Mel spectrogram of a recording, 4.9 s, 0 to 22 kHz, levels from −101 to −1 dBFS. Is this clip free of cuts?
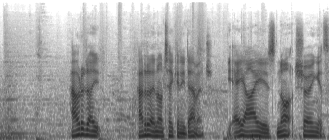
no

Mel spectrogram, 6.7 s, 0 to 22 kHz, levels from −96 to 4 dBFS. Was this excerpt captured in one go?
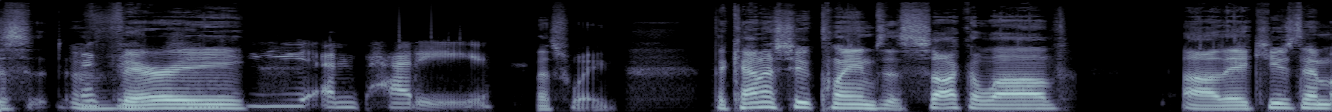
no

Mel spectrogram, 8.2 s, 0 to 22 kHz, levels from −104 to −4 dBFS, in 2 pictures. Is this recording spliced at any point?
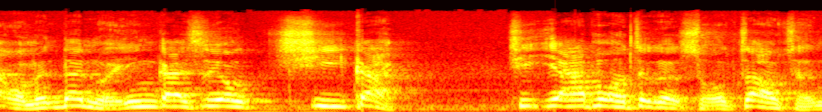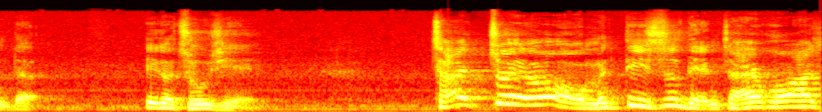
no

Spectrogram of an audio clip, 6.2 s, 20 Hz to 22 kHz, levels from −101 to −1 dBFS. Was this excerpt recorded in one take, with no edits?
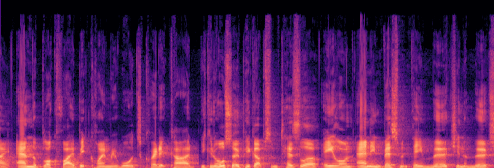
no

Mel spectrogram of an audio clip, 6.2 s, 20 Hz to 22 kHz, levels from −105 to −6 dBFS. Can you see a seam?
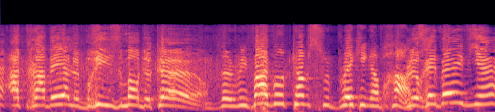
no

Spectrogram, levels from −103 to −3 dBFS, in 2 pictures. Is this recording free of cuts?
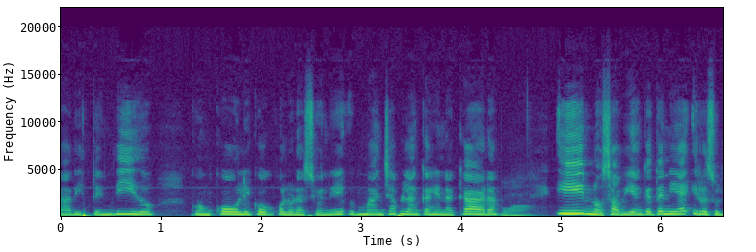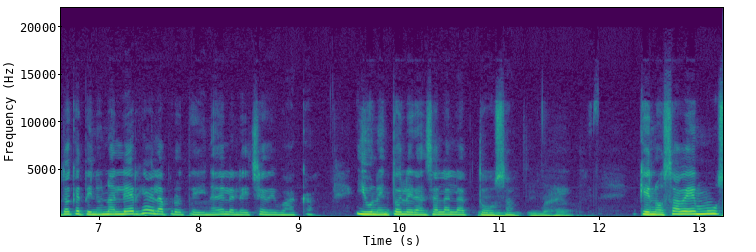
no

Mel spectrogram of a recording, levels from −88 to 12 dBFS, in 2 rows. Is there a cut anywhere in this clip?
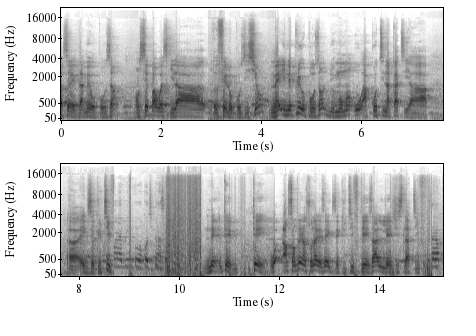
yes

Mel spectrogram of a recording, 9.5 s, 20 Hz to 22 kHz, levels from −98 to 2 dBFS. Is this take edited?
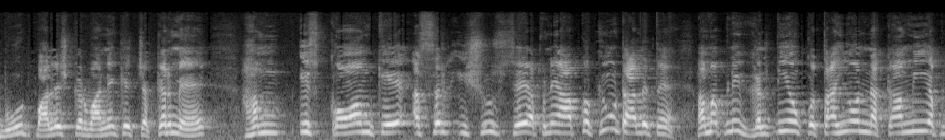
no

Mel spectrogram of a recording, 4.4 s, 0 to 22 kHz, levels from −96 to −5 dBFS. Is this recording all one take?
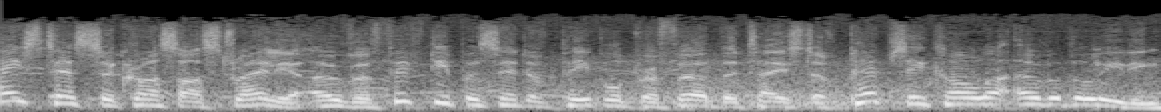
yes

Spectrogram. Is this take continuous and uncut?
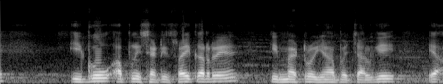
yes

